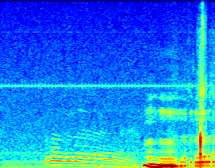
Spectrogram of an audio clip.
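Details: Lynx Point Siamese cat chattering at fall leaves: a long, slowly falling, harmonic call, followed by a louder, rough, wavering burst and a brief click near the end.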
